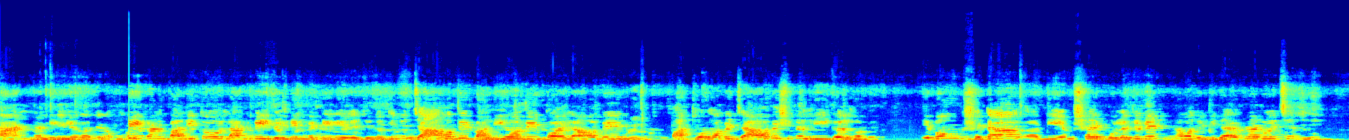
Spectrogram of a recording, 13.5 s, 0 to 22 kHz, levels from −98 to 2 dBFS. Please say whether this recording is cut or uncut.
cut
